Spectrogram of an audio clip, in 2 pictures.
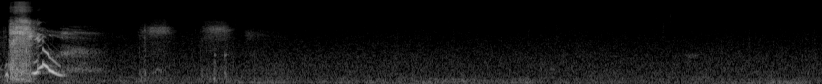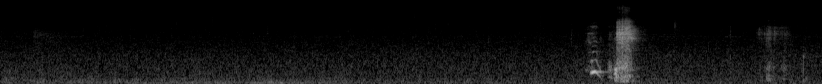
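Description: A sharp sneeze, a few small sniffs, then a quiet stretch and a double sneeze near the end; repeated sneezing.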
